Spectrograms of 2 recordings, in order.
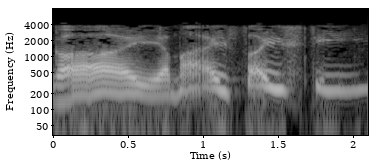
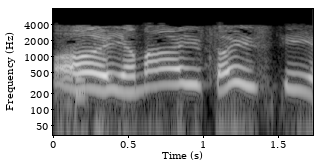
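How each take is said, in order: First: Put-on New York accent. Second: Much higher, louder, slow New York wail of thirst; hammed-up New York kvetch, stretched out; New York accent. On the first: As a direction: moan it like a thirsty New Yorker in the desert. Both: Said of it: "as a New York accent".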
